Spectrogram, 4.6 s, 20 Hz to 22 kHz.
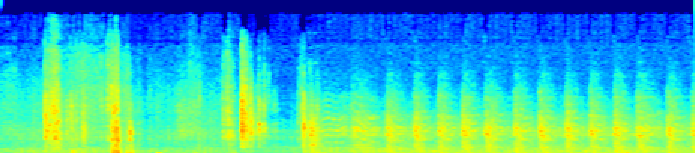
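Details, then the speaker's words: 1999 GMC Sierra with 175,000 miles cranks with an uneven beat, some compression strokes weaker than others, and never starts; the fuel pump can be heard and the oil looks good, so uneven compression is suspected but unconfirmed. "Nah. Nope, there's something wrong with this one. That's a shame. It does not sound very good, does it? Definitely sounds like it's a little uneven on the compression there."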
